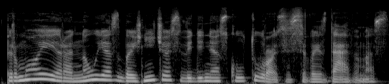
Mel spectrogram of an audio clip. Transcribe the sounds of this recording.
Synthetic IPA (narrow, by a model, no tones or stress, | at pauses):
pʲɪɾmoːjɛiːɾɐnɐʊjɛsbɐʒʲnʲiːt͡ʃʲoːsʋʲɪd̪ʲɪnʲeːskʊlˠt̪uːɾo̰ːsɪsʲɪʋɐɪzd̪ɑ̰ːʋʲɪ̰mɐ̰s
